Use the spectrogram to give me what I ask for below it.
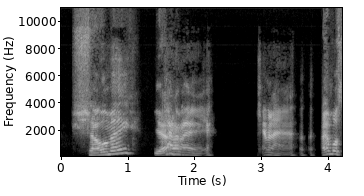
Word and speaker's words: Chalamet: Chalamet. I almost said Shamala.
